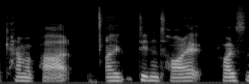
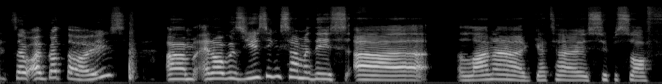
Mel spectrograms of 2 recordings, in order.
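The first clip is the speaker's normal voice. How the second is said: ordinary talk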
